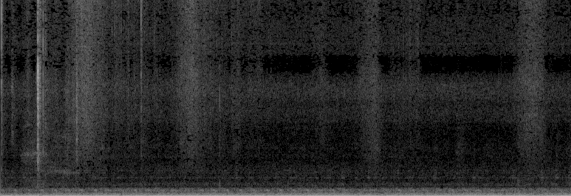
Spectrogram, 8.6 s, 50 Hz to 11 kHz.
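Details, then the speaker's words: Chevy Camaro with StabiliTrak warning, codes P0174, P0202, P0302: a deep idle rumble with an uneven stumble two or three times a second, a cylinder 2 misfire from an open injector circuit, bank 2 lean (passenger side). "i got a injector circuit open so on cylinder two and a misfire that's under two okay"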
